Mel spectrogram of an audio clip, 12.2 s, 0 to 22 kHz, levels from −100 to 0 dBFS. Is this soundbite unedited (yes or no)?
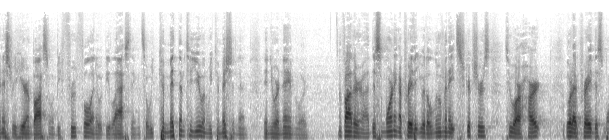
no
